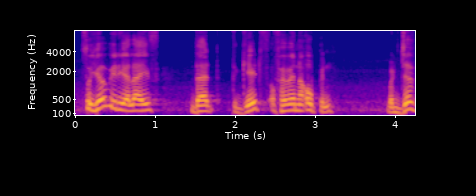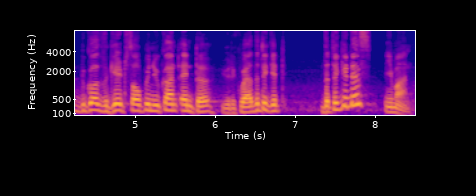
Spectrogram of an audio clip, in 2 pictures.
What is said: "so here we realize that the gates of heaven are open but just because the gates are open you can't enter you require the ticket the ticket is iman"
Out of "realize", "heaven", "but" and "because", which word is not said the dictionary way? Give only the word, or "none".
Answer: none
